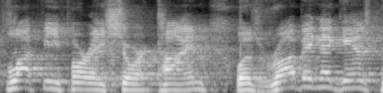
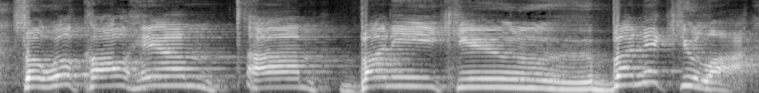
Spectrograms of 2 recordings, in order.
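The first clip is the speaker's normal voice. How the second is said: slow, teasing reveal of the name; drawn-out announcement; 4 semitones higher, slower than usual. Acted. Mom revealing the bunny's name to the boys, slow and drawn out. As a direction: stretch it out before the big reveal.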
